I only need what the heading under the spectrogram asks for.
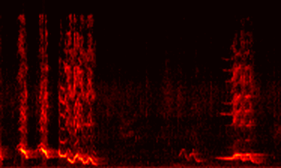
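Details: Bali black-naped oriole in full voice, opening with two sharp high whistles and a falling buzzy rasp, then a soft brief whistle and a drawn-out mellow fluted note with a rough edge.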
